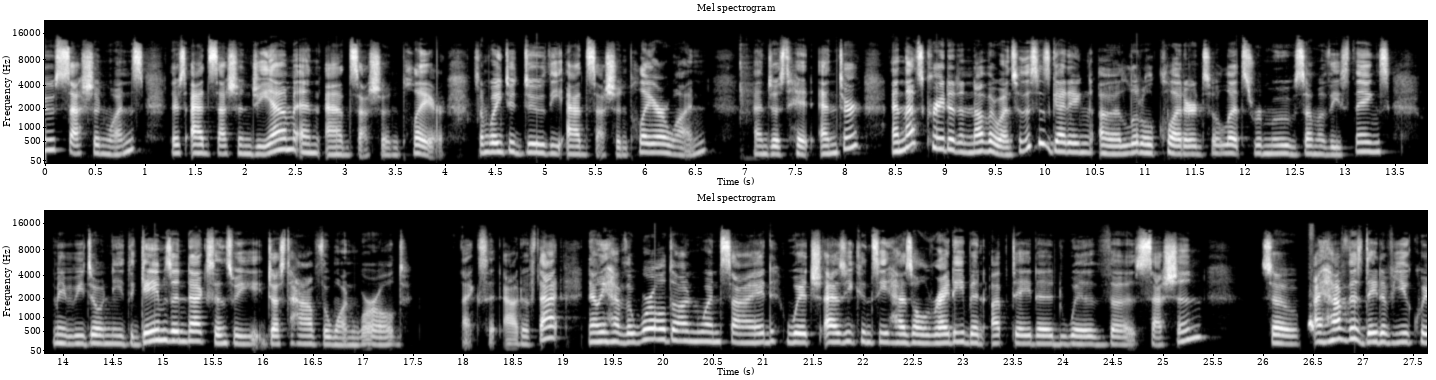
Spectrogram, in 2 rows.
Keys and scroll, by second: 0.2 Down, 0.4 Down, 4.3 Down, 6.9 Return, 11.3 ctrl+super+l.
